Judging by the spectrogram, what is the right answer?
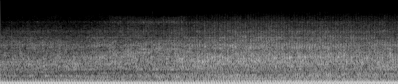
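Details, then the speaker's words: Second-gen Dodge Cummins diesel with damaged frame: fires fast, deep heavy rumble with steady even beat, loud, no misses or knocks; healthy idle despite transmission not holding gears. "thing fires up so well. It's surprising how healthy the engine sounds."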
